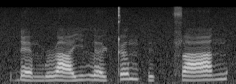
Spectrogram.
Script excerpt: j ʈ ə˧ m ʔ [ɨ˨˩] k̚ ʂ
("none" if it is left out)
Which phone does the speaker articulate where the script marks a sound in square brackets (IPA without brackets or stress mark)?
ɨ˨˩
